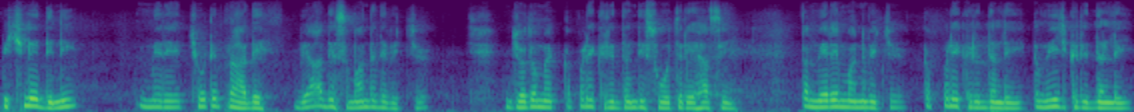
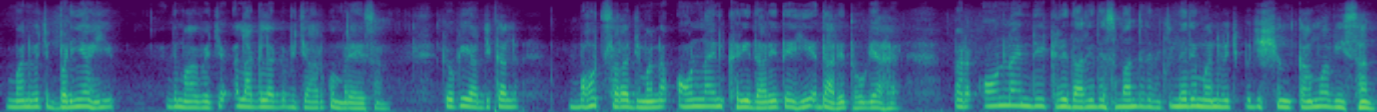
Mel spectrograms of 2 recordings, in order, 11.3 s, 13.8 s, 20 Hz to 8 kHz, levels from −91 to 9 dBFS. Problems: constant background noise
